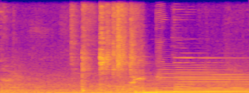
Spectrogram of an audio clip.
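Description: Acoustic guitar playing an instrumental passage of a folk song: a few quick strummed strokes about a second in, then a new chord ringing on from about a second and a half.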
